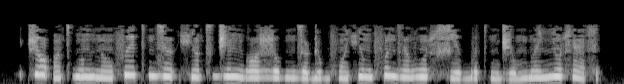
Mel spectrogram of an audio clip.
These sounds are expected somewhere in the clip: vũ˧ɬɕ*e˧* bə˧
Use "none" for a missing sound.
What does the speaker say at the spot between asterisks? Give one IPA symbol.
e˨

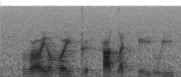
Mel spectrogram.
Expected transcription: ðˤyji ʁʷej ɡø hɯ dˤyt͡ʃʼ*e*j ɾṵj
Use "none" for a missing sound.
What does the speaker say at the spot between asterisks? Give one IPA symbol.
ḛ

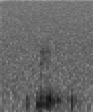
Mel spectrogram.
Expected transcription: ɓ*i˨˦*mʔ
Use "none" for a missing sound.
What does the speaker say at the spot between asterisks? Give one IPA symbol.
ḭ˧˨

